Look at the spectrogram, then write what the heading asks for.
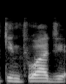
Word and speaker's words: Kintuadi: travers donc la prononciation lorsqu'on dit Kintuadi on a tendance à un peu insister sur le a et donc ça symbolise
